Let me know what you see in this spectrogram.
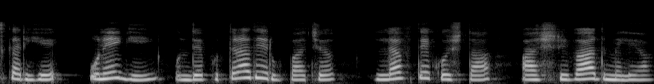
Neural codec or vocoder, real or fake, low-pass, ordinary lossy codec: autoencoder, 48 kHz, 32 numbers a frame, DAC-VAE, trained on Japanese speech; fake; 7.2 kHz; AAC, 32 kbps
